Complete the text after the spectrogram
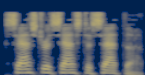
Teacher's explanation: the liquid is assimilated to the preceding consonant, and the cluster behaves like sibilant-stop sequences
